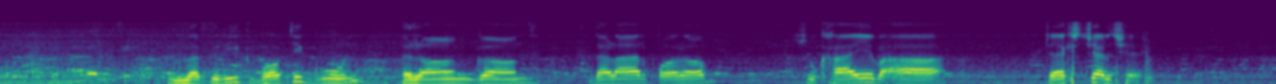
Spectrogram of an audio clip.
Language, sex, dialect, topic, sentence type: Maithili, male, Bajjika, agriculture, statement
